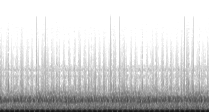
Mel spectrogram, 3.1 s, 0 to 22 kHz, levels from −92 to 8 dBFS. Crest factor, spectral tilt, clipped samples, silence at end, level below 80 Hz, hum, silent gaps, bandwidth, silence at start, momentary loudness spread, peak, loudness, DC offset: 6 dB; -12.5 dB/octave; under 0.1%; 0 s; -6 dBFS; none; none; 0.9 kHz; 0 s; 1 LU; 0 dBFS; -15 LUFS; under 0.1%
